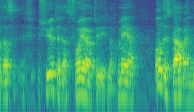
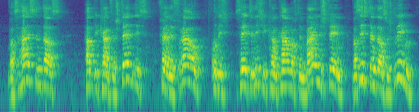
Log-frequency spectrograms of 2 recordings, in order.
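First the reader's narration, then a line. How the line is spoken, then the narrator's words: Calling back, almost screaming. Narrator (German): Und sie rief zurück, fast schreiend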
